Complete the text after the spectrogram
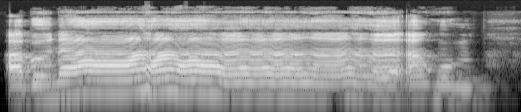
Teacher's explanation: يعرفونه كما يعرفون أبناءهم، حمزہ کو با کے ساتھ ملائیں گے، با کو قلقلہ کی با کو جھٹکے کے ساتھ پڑھیں گے، قلقلہ کریں گے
